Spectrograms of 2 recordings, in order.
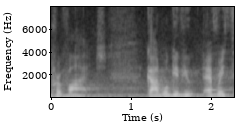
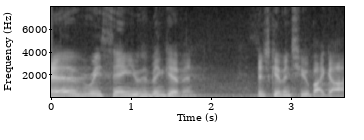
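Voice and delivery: slow, deliberate, unhurried, each word set down; 3 semitones lower than usual. Preaching on a parable, repeating the main point: slow, deliberate delivery. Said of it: "I may say this slowly".

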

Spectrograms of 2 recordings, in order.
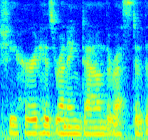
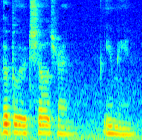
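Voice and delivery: plain reading voice

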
